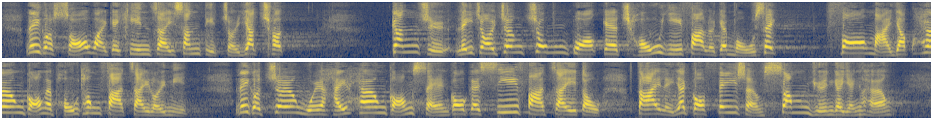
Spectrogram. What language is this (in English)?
Cantonese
